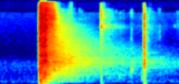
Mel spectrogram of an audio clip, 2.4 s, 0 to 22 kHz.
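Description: A single sharp rifle shot firing an M993 round at 300 Winchester Magnum velocity, a loud close crack with a short decaying tail, followed by two faint metallic ticks.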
